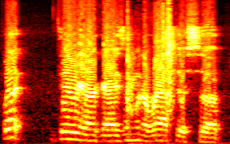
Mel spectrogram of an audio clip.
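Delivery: holding back hiccups; talking through hiccups; suppressing hiccups. Real, not acted. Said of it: "Sorry, hiccups".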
